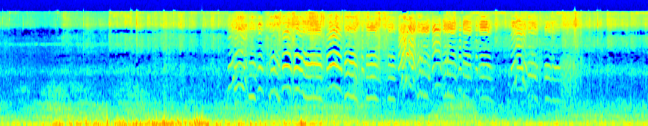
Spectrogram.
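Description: A horse cantering on a wood-chip arena, its hoofbeats thudding under a low rumble of wind on the microphone. From about four seconds in, an animal's high, squeaky calls come in quick runs of several a second for about five seconds.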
